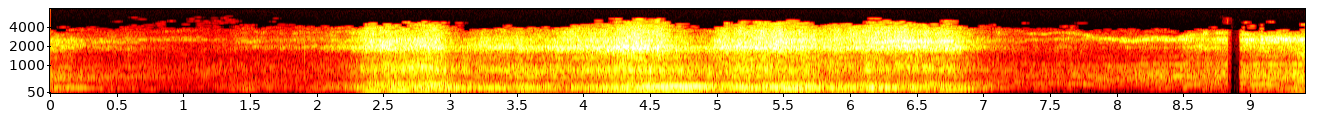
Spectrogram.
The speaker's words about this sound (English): Look, the plane's gonna land. There he goes.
